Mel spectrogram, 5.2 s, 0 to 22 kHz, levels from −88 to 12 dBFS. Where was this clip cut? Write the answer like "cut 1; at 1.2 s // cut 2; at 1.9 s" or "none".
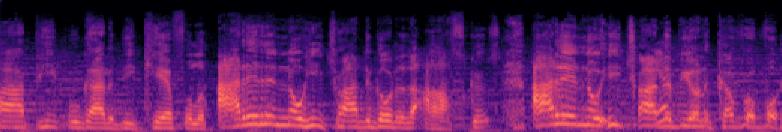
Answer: cut 1; at 1.4 s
